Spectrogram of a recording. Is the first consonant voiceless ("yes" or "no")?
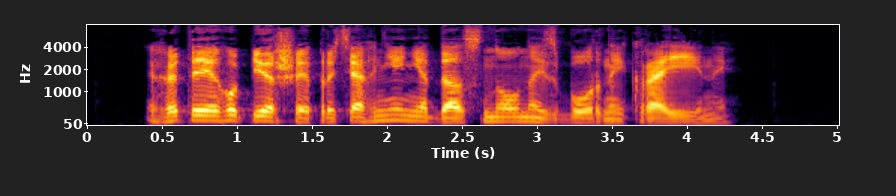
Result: no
